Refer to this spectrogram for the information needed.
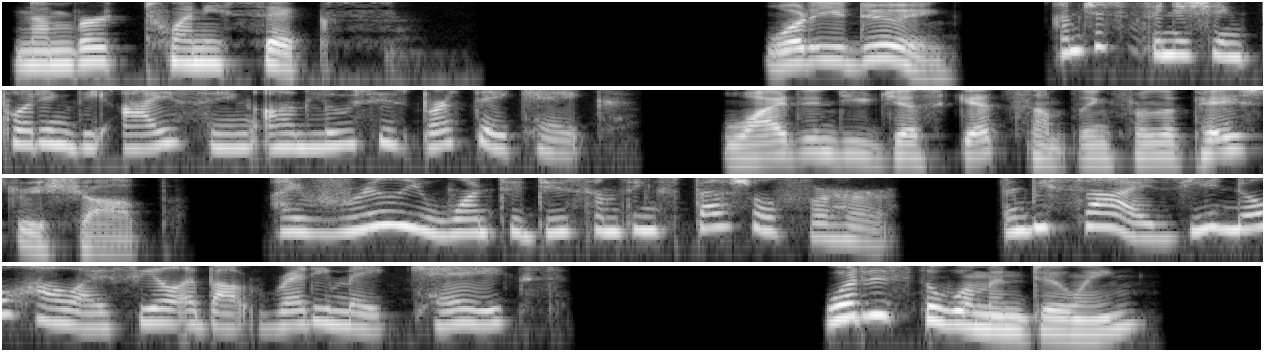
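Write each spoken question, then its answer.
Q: What is the woman doing?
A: Putting the icing on Lucy's birthday cake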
